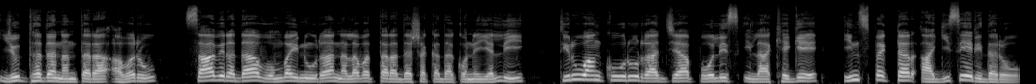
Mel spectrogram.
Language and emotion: Kannada, neutral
